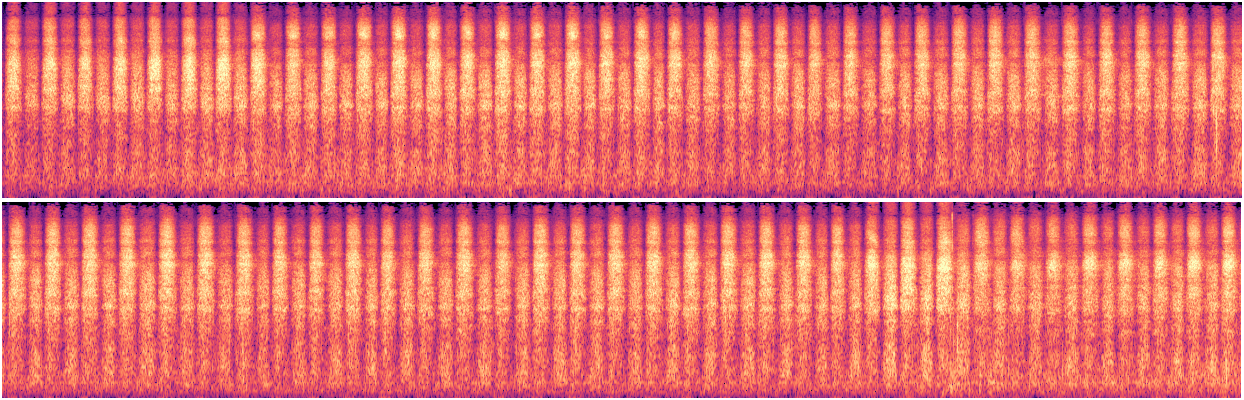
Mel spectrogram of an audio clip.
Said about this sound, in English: Focus, look inside the forehead. First point, keep looking there. And start quick and fast chest breathing. But keep looking deep inside the forehead.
